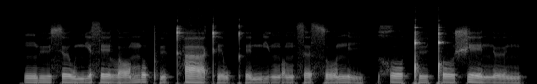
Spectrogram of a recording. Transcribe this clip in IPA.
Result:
ŋ͡mysøwmʲase lɔmopʼy kʰakʼewkʼe mʲøŋɔŋsə soni | xoǃyǃo ʃenøn

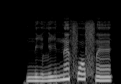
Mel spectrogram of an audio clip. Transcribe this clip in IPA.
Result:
ni˨li˧ nɛ̃˦fɔ˦fɛ̃˧

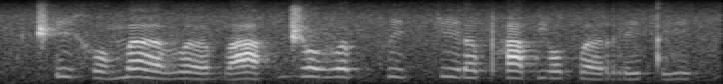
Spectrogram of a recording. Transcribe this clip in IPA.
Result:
t͡ʃʼi˥˩xo˧˩˧mɜː˥˩ vəː˧˩˧ba˩˧˩ | d͡ʒo˥˧və˥˩ pːi˥˩kːi˥˧ɾə˥˩ pʰa˥˧pjo˥˧pəː˧˩˧ri˩˧˩ ti˩˧˩

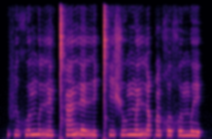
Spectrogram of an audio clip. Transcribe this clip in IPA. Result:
fixʷʌŋu rɛ̃ǀʰã rɛriǀʰiʃu ŋʷɛ̃ruqʷɛ̃ χʷʌχʷɛŋʷe

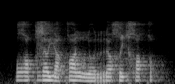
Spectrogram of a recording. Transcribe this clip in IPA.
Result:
ʁo˦qzə˦jɛ˨ qɔ˦lːo˨ rœ˦χə˦ʎχʊ˦q

